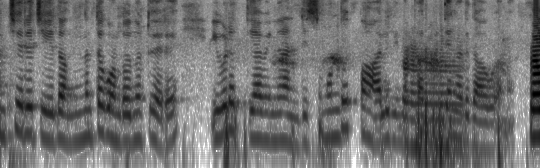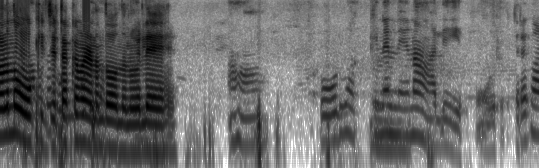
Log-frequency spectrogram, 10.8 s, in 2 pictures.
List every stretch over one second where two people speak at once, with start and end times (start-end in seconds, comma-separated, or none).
5.6-7.0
